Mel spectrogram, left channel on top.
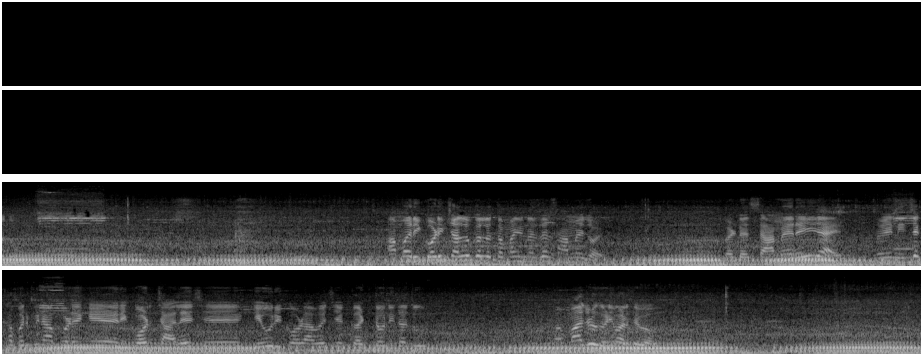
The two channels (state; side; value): silent; left; 61 dB below the other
